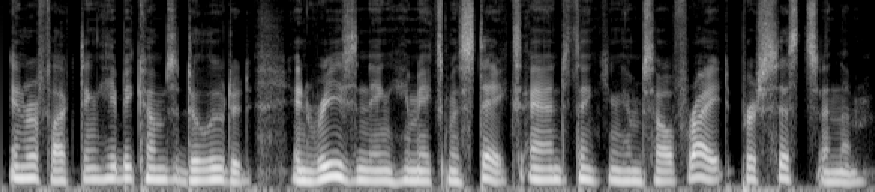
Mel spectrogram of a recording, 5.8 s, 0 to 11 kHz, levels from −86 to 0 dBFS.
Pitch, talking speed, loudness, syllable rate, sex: 140 Hz, 175 wpm, -17 LUFS, 5.7 syllables/s, male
